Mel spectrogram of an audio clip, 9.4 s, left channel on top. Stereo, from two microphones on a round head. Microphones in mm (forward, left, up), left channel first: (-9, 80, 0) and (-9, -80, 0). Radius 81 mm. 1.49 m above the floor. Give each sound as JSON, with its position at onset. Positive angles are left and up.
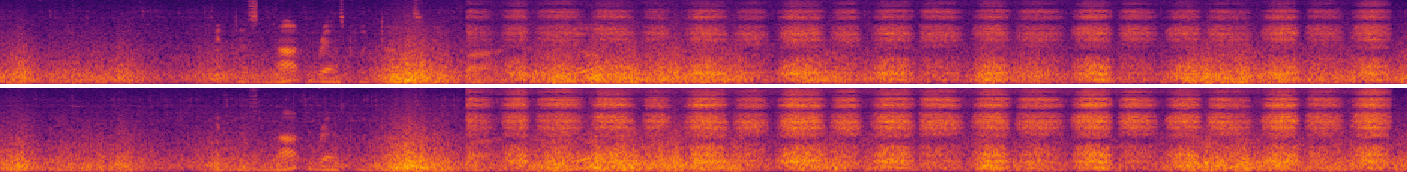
{"t": 1.4, "sound": "a man speaking", "side_deg": 80}
{"t": 3.1, "sound": "breathing", "side_deg": -50}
